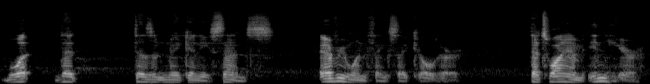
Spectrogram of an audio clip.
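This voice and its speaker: A man's voice: fairly low pitch, expressive, a little slow, fairly bright tone, breathy edge, heavily acted. An American man playing an earnest, troubled prisoner who insists on his innocence, speaking plainly in an audio drama. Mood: troubled, puzzled. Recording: noticeable background ambient noise.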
